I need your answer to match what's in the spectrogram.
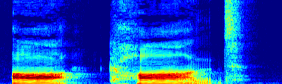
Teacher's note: can't has the ah, it has the drawn out ah sound.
